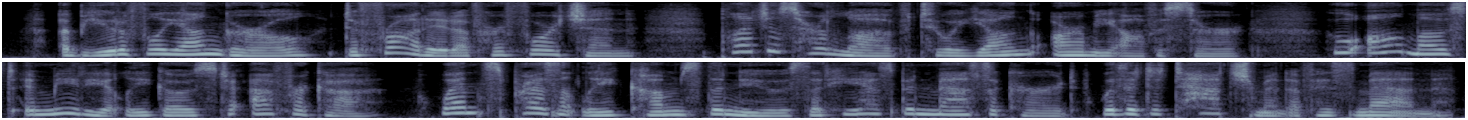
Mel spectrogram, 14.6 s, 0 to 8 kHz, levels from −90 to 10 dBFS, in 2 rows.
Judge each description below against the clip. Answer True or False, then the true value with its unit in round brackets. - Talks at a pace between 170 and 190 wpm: False (155 wpm)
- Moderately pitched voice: True (180 Hz)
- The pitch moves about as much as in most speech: False (7.0 semitones)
